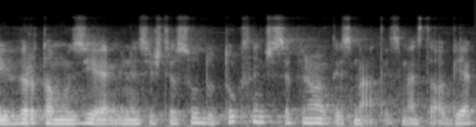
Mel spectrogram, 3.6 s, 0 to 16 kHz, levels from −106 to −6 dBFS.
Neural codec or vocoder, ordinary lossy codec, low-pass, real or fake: none; Opus, 24 kbps; 7.2 kHz; real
